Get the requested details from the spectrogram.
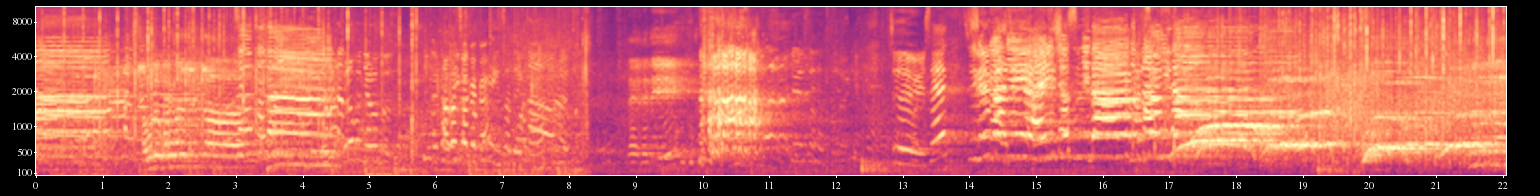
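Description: Young women clap their hands.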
